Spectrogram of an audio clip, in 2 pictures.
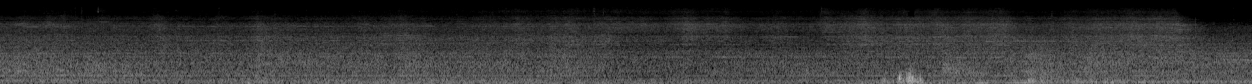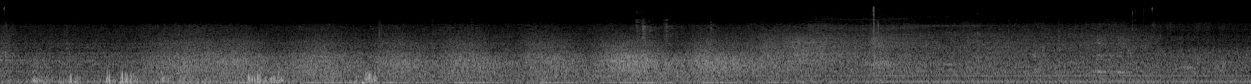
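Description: A machine engine hums steadily nearby.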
